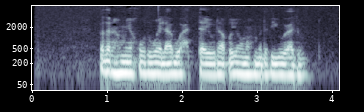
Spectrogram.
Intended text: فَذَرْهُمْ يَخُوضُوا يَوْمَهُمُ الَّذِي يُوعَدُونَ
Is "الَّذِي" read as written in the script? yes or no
yes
